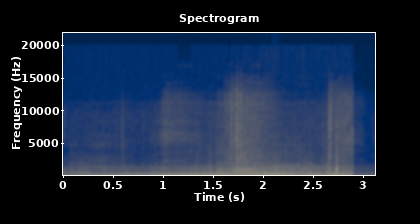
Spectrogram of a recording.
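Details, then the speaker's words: Mid-1990s Rover 400 Tourer after a year parked, in second gear with light throttle: engine note swells while the low drone shows no real pull, a slipping clutch, the reason it was parked before the clutch replacement. "That's why I parked it. The clutch is [ __ ] But as you can hear from the rest of the car, it's a sin for it to rot."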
